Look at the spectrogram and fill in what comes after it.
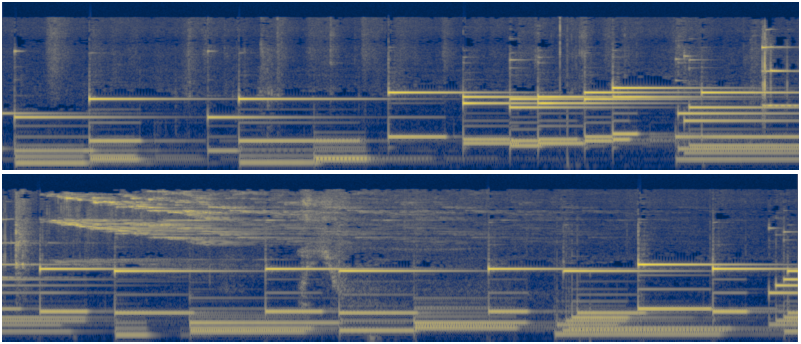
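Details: Bright glockenspiel and mallet-percussion music plays in a bouncy repeating melody, with no animal sound.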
